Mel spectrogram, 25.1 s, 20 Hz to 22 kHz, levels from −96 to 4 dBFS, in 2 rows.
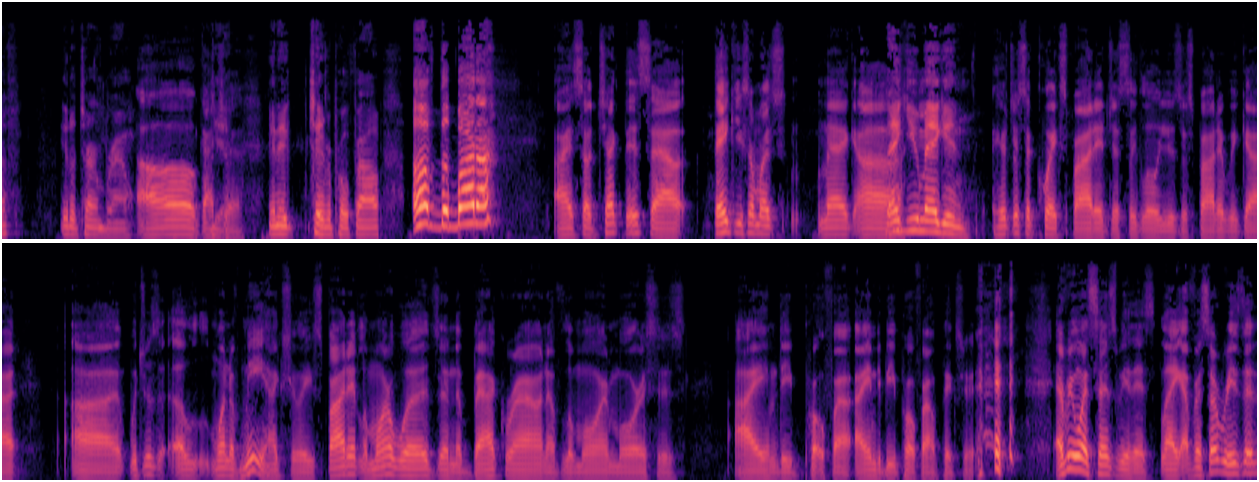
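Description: At 3.17 s the speech jumps abruptly forward with no gap: almost half a second of material is simply missing, and the audio on either side is butted together so a fragment of sound vanishes mid-flow. This is a skip ahead. That stretch never reached playback, either lost in transit or thrown out by an overflowing jitter buffer while later audio was already queued, so the player resumed straight from the newer material.

Right after, from 3.27 to 4.78 s, the speech sounds rushed, running about 10% fast while the pitch stays unchanged. It happens again, more mildly, from 5.36 to 6.27 s at roughly 5% fast. These are jitter buffer speed-ups. The buffer was holding more audio than its target, so the receiver repeatedly cut out tiny pitch-period-sized slices to drain the backlog. That removed around 150 ms in the first stretch and a small amount, around 50 ms, in the second.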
